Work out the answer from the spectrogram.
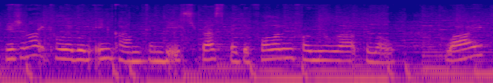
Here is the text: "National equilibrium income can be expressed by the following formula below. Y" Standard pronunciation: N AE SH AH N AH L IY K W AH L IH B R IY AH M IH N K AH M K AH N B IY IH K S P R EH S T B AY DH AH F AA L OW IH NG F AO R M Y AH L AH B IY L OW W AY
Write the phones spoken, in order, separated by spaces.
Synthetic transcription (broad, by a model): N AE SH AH N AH L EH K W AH L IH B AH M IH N K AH M K AH N B IY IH K S P R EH S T B AY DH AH F AA L OW IH NG F AO R M Y AH L AH B IY L OW W AY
